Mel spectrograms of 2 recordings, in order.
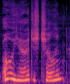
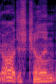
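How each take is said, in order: First: High, drawn-out echoing reply; high-pitched mock voice; timid stranger. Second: Said in the usual way. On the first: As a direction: mimic the awkward guy slowly, up high. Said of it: "talking like this".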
